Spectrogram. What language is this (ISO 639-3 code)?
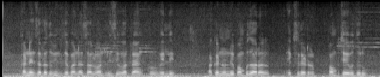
tel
